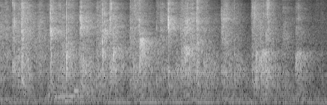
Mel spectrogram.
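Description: An audience at a meeting applauds, a steady, dense patter of many hands clapping at an even loudness for the whole few seconds, with a faint low hum underneath and no one speaking.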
